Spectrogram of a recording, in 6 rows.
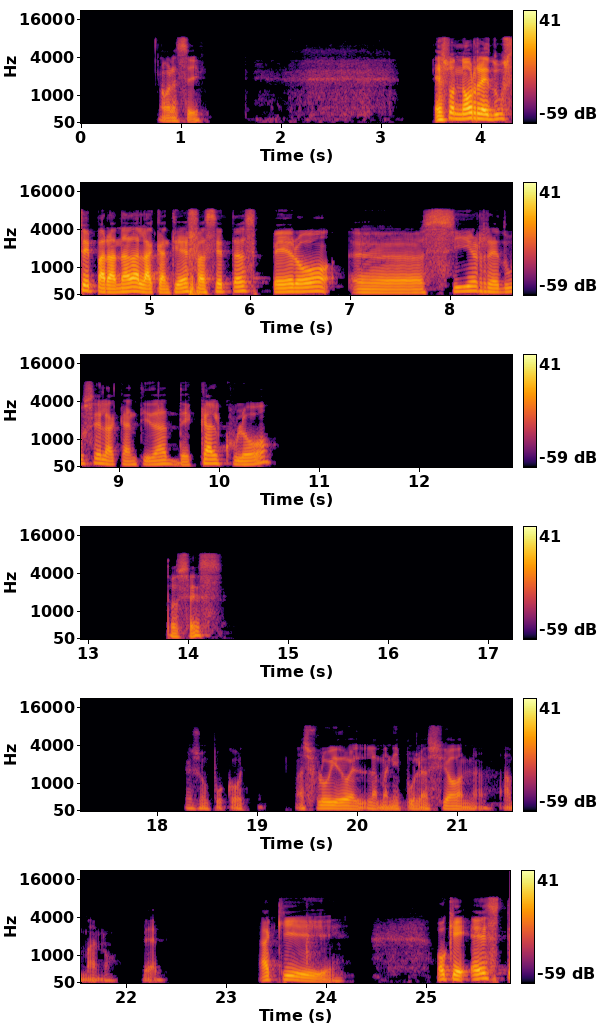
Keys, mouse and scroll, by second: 1.6-2.8 right drag, 3.1-4.9 right drag.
